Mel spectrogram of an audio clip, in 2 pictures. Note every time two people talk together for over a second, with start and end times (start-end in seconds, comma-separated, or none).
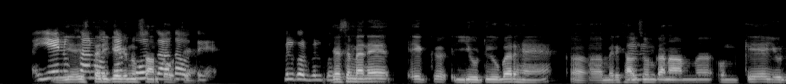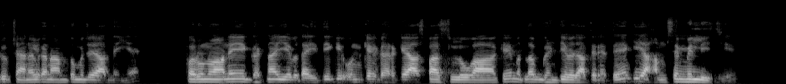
0.7-2.0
